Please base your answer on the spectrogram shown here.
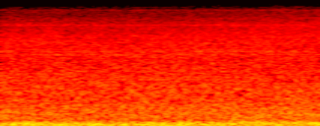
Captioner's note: radio chatter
